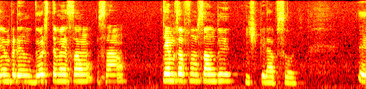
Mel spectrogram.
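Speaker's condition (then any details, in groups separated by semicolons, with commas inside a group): Cerebral palsy; uses a wheelchair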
